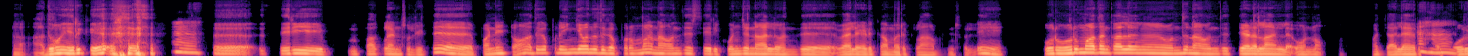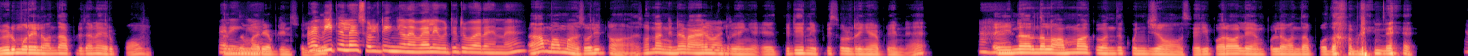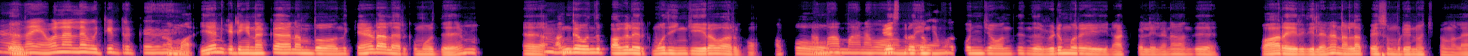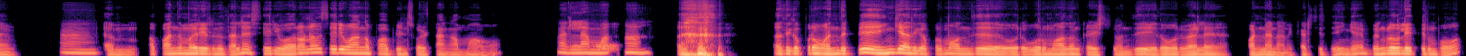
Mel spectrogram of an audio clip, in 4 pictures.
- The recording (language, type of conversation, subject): Tamil, podcast, வேலை மாற்ற முடிவு எடுத்த அனுபவம் பகிர முடியுமா?
- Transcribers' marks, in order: laugh; laughing while speaking: "என் பிள்ள வந்தா போதும் அப்டின்னு"; chuckle; other noise; laugh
